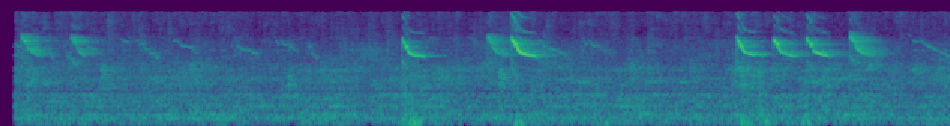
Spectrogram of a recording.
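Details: White-eye song used as a lure to make other birds sing: sharp high whistled notes sliding downward, given singly then in a quick run of four near the end, over faint steady background hiss.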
